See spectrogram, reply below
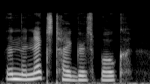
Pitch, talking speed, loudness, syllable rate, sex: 225 Hz, 200 wpm, -18 LUFS, 5.7 syllables/s, female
